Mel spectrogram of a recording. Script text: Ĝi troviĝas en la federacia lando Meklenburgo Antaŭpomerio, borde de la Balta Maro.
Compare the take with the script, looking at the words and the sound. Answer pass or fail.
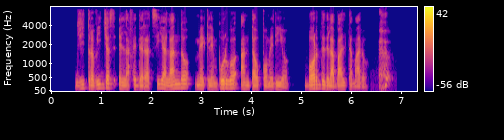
fail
